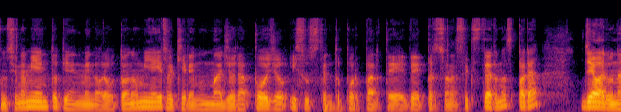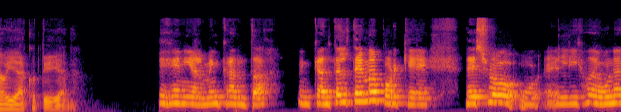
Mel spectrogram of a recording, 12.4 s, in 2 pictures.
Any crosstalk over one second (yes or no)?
no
